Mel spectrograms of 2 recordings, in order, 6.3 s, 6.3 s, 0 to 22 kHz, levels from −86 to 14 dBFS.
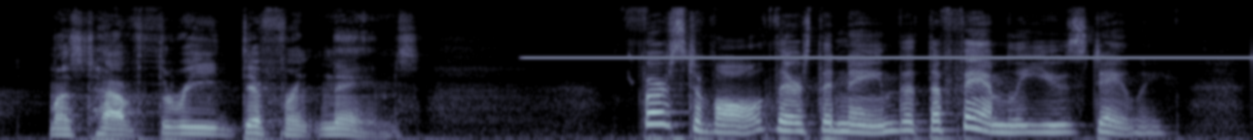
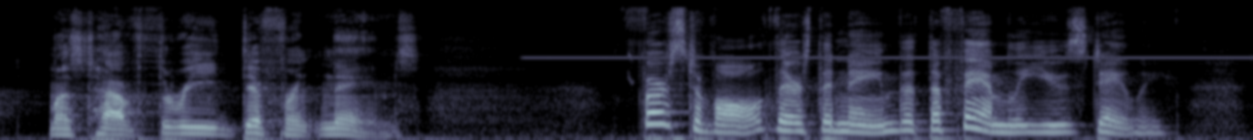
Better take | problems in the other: second | high-pitched whine; loud; from 2.5 s on; 4.5 kHz, 7 dB below the speech; faint in the second

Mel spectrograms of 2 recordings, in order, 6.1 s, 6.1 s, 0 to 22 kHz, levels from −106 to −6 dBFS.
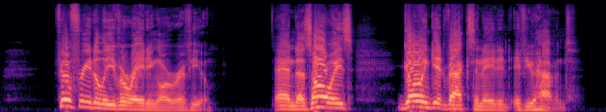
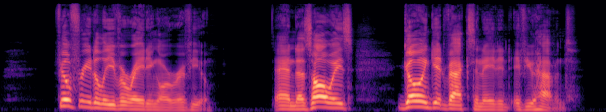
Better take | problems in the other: second | distortion; heavy; 6 dB below the speech

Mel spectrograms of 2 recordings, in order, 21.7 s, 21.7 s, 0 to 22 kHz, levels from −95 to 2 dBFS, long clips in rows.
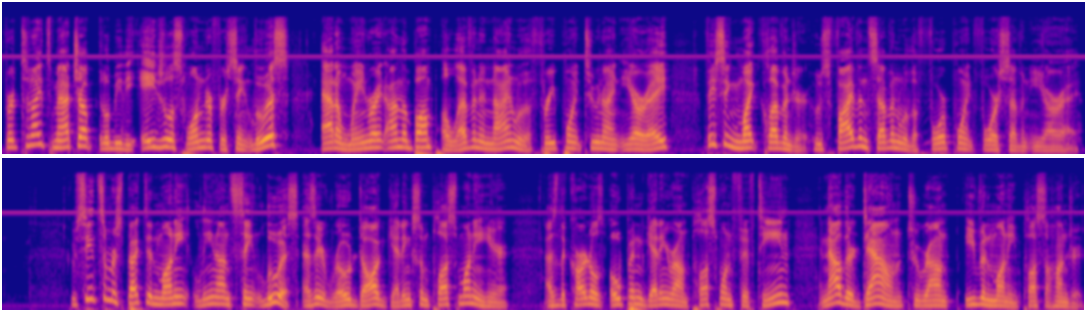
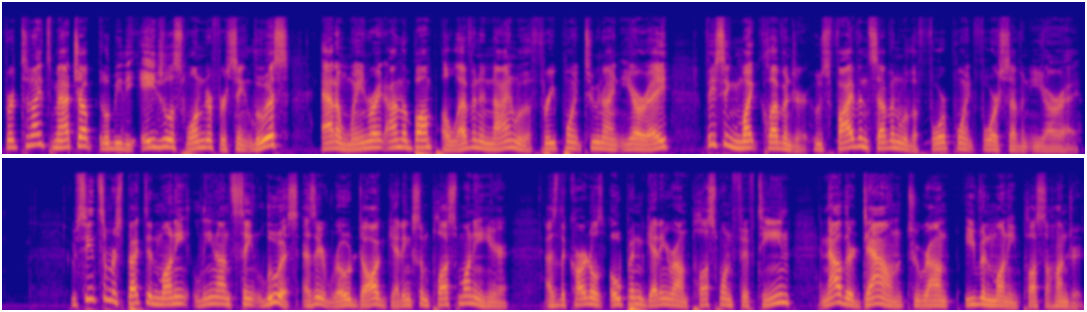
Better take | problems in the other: second | high-pitched whine; faint; throughout; 5 kHz, 25 dB below the speech

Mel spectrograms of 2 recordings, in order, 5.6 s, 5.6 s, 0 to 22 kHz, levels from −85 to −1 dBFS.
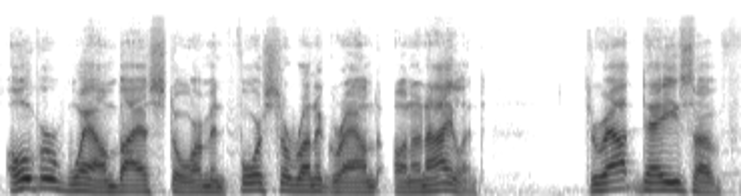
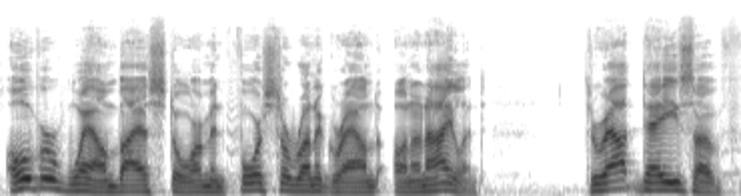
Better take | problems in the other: second | garbled, watery; slightly; nothing above 15 kHz

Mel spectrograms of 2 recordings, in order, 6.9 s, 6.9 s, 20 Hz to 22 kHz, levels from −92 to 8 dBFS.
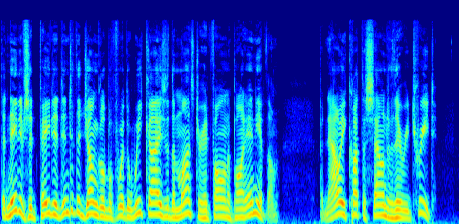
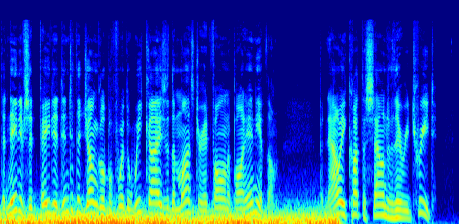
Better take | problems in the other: first | low rumble; loud; until 5 s; 8 dB below the speech

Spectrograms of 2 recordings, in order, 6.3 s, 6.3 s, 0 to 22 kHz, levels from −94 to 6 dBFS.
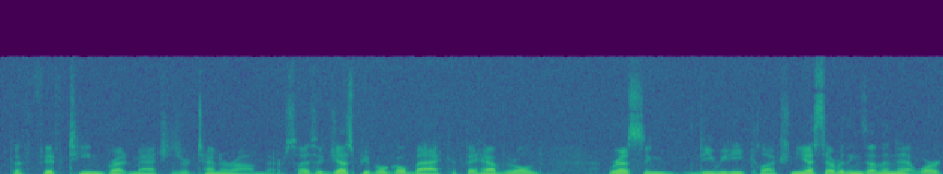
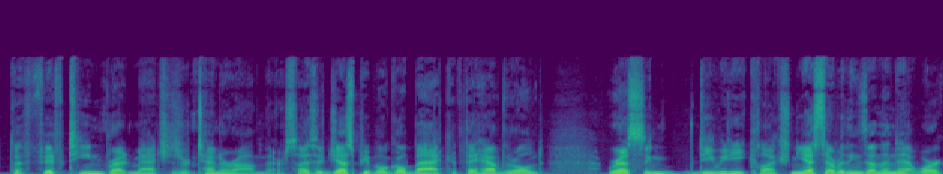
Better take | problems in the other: second | hiss; noticeable; throughout; 20 dB below the speech

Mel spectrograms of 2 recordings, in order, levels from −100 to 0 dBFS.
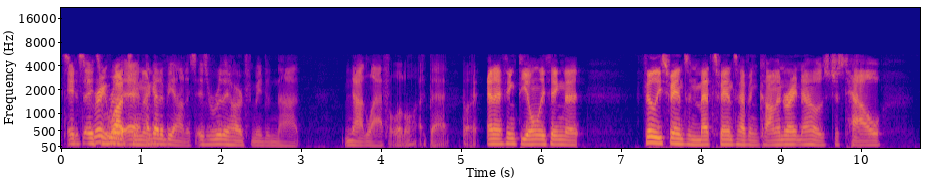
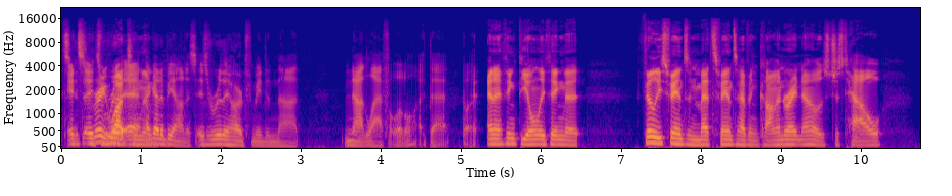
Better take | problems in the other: second | garbled, watery; badly; nothing above 5.5 kHz

